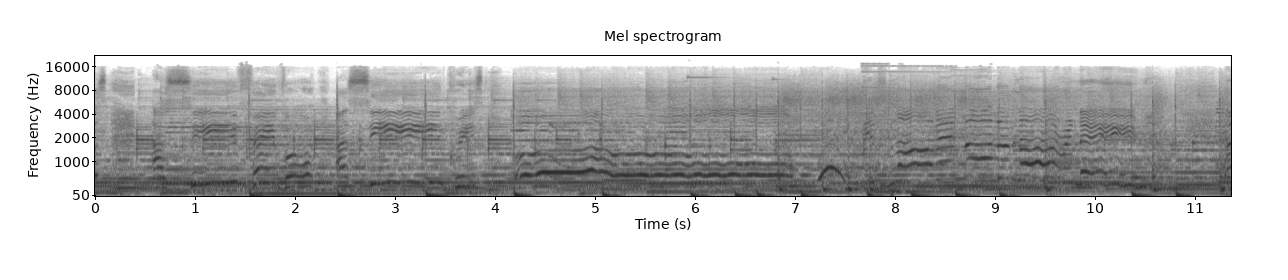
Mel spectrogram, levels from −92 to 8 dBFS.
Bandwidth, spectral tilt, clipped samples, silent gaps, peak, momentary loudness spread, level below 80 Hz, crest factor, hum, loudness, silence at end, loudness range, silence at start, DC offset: 17.5 kHz; -4.5 dB/octave; under 0.1%; none; -2 dBFS; 4 LU; -26 dBFS; 12 dB; none; -14 LUFS; 0 s; 1 LU; 0 s; under 0.1%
